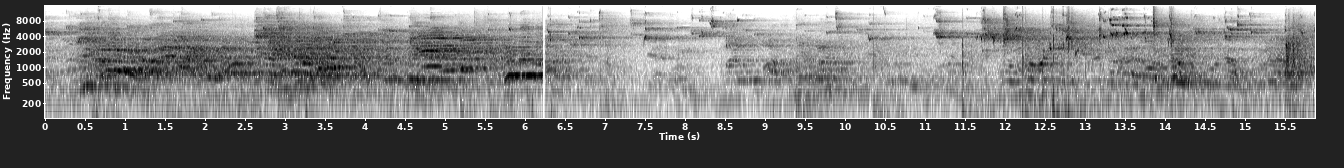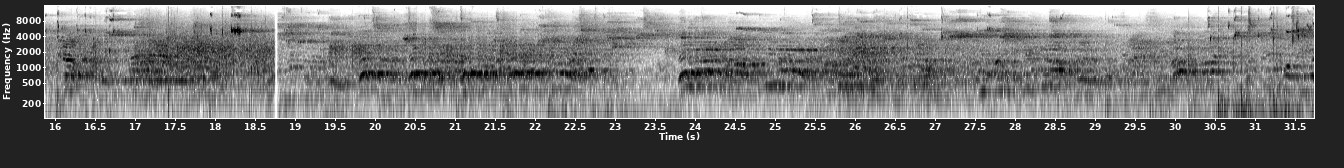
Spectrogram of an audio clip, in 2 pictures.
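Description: Game sound in an echoing gymnasium: indistinct voices of players and spectators, with a basketball bouncing on the court.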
